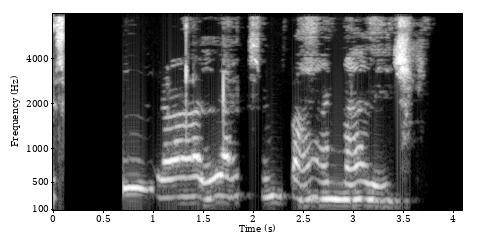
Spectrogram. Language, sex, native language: Icelandic, male, Icelandic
